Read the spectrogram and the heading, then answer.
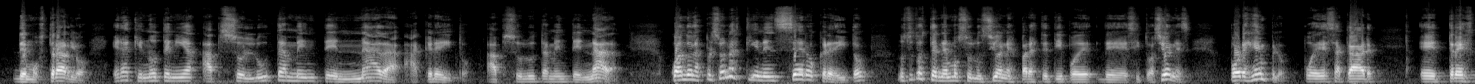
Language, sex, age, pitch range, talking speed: Spanish, male, 30-49, 130-190 Hz, 130 wpm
